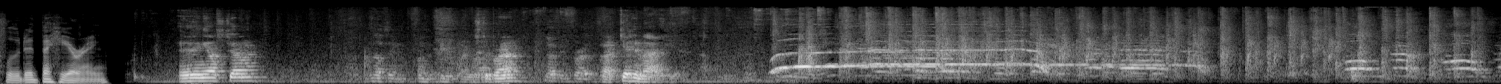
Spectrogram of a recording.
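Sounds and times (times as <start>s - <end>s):
speech: 0.0s - 1.2s, 1.8s - 2.7s, 3.7s - 6.9s
courtroom crowd cheering and jeering: 7.7s - 12.2s
clapping: 7.8s - 14.9s.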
